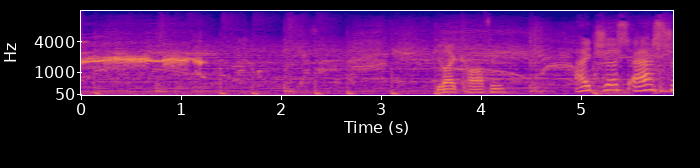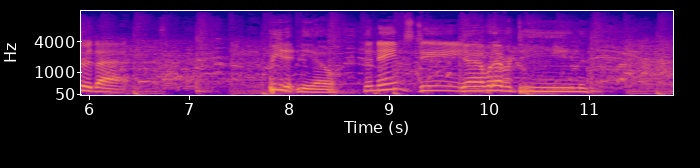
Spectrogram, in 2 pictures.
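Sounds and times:
women screaming in anguish echoing down a hallway: 0.0 - 1.3
laughter: 0.7 - 2.4, 5.7 - 11.8
speech: 3.6 - 4.4, 5.0 - 6.5, 7.8 - 11.2.

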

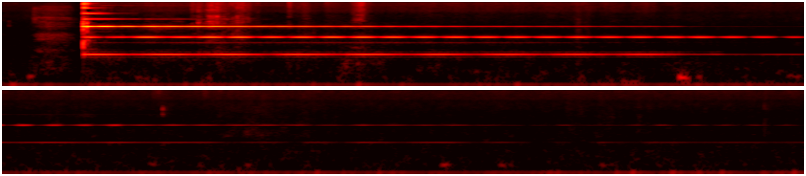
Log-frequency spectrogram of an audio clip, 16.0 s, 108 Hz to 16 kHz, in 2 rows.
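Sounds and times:
mindfulness bell struck and ringing with a clear pure tone: 0.8 - 10.5.

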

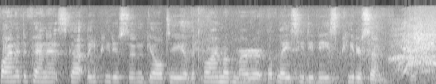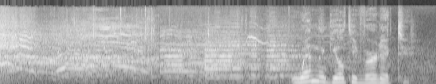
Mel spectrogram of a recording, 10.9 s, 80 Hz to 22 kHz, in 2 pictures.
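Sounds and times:
speech: 0.0 - 5.5, 9.1 - 10.7
large outdoor crowd cheering and shouting outside a courthouse: 4.9 - 10.3
car horns honking: 7.4 - 10.2
whistles: 8.4 - 9.6.

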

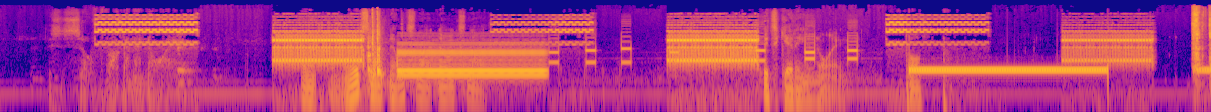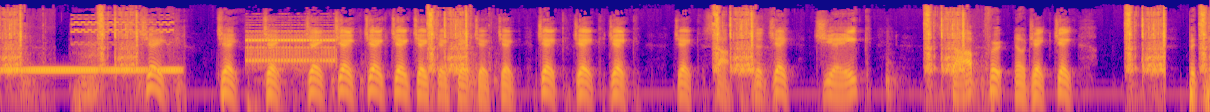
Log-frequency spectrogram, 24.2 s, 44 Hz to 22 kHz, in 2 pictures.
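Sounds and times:
British telephone ringing tone: 1.0 - 2.0, 2.7 - 6.0, 6.7 - 7.6, 8.8 - 14.0
speech: 3.5 - 4.6, 7.7 - 9.4, 13.6 - 20.8, 21.6 - 23.0, 24.0 - 24.2.

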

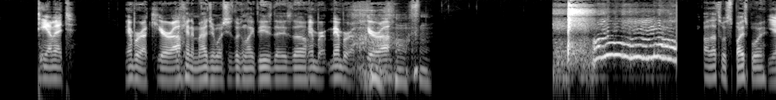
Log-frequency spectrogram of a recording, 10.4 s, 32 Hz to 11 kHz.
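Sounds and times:
low noise: 0.0 - 10.3
speech: 0.5 - 1.0, 1.6 - 5.8, 9.4 - 10.3
slap to the face: 7.4 - 8.0.

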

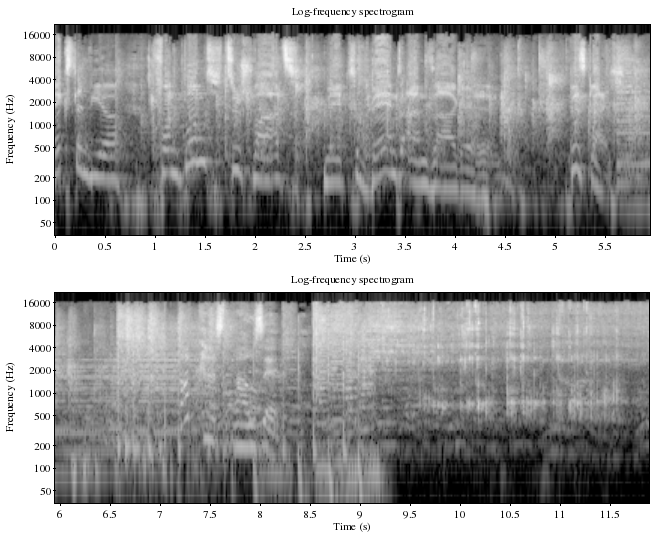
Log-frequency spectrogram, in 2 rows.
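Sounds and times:
speech: 0.0 - 8.4
coffee machine running: 9.2 - 11.8
liquid pouring into a cup: 9.2 - 11.8.

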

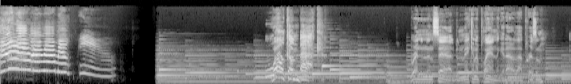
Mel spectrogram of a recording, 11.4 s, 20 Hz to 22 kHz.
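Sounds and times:
voice imitating a cat meowing: 0.0 - 2.4
music: 3.1 - 11.4
speech: 5.6 - 6.5, 8.3 - 11.1.

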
